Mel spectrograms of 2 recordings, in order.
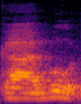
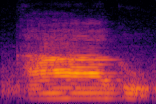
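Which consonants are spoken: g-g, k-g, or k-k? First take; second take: g-g; k-g. First: Both consonants are g sounds. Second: A k sound comes first, then a g sound. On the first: The speaker calls it wrong. "bukan gagu" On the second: The speaker calls it right. "tapi kagu"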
